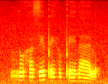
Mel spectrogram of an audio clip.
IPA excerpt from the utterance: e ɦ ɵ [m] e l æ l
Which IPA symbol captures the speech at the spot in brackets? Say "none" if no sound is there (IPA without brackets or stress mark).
pʼ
